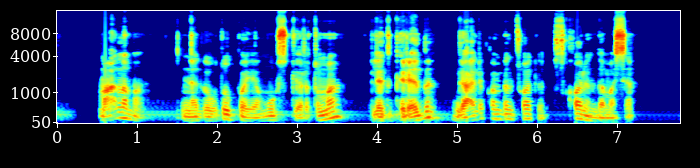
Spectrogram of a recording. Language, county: Lithuanian, Kaunas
